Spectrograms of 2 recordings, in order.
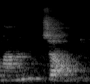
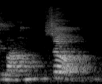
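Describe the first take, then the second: First: The last syllable is in the third tone. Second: The last syllable is not in the third tone. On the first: This is how older family members say it. "they call 芒种 in the third tone" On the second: This is the reference-book pronunciation. "Wikipedia told me it is 芒种"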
